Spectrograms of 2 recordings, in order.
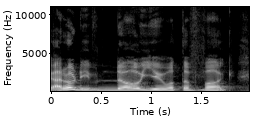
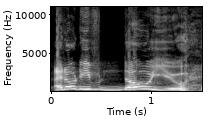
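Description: First: High-pitched bewilderment without shouting; imitating a baffled victim, pitched up; mock surprise. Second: Very high, loud bewildered shout; laughing, over-the-top cry of surprise; mock shocked yell. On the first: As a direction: squeak it out in disbelief, easing down at the end. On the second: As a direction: yell it in hammed-up disbelief. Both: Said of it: "he's really surprised what's happening".

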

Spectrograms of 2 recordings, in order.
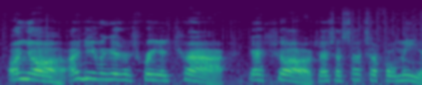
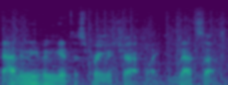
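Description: First: Much higher and louder, hammed-up despair; high mock-dramatic redo. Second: Said in the usual way. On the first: Shown as a demonstration. Gamer redoing his line in a shrill theatrical wail. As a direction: overact the disappointment in a high squeal. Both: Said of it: "Oh, wait, sorry".

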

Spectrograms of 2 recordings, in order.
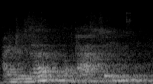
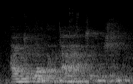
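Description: First: Said in the usual way. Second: Whispered echo of "I do that, a path to Him". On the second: Acted. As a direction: drop to a whisper on the repeat, "I do that" breathed. Repeats phrase, second take whispered.

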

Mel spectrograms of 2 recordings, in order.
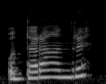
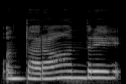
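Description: First: ಅಂದ್ರೆ lifted high at the end, light and teasing; curious question. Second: Slow, drawn-out ಒಂಥರ ಅಂದ್ರೆ, thinking aloud; musing repeat. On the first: Lover gently teasing his girlfriend, high rising question. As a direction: ask it with a bright high rise on ಅಂದ್ರೆ. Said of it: "ಕೇಳಿದ". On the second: Girl repeats his question to herself, slow and pondering. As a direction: stretch ಅಂದ್ರೆ as if searching for words. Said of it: "ಎನ್ನುತ್ತಾ ಯೋಚಿಸಿದವಳು". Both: A narrator's reading.

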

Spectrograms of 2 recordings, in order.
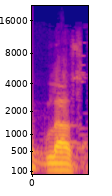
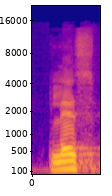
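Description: First: গ্লাস with open "aa", "glaas"; preferred pronunciation. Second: গ্লাস with front "e", "glaes"; rejected pronunciation. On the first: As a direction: say গ্লাস with a long "ah". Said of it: "গ্লাস বলি". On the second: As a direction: say গ্লাস as "gless". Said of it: "গ্লাস বলি না". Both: Shown as a demonstration.

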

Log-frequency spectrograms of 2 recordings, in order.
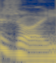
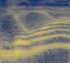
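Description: First: Jorn said "ZHORN", J like the s in measure; Jorn with ZH sound. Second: Jorn said "YORN", J like the Y in yes; Jorn with Y sound. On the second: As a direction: say Jorn starting with a Y. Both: Shown as a demonstration. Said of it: "Is it Jorn or Jorn?".

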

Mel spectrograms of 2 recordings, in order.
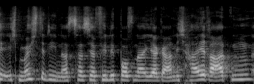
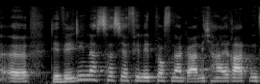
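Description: First: Higher pleading voice; a hint of a whiny Ganja. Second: Said in the usual way. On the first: Ganja lässt ausrichten, Figurenstimme.

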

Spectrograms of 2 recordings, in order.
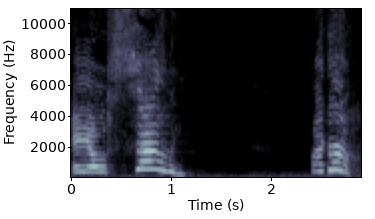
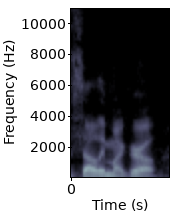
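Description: First: Very high, drawn-out holler; calling out. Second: Said in the usual way. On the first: Real, not acted. Vlogger summoning Sally in the tunnel, high hollered call. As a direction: holler it high and slow into the distance.

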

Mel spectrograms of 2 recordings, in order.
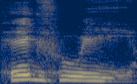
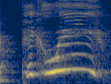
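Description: First: Flat heavy voice. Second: Much higher, loud crying call; high shout. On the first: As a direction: say "Pig hooey" heavy and flat. Figure repeats flatly. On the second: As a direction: yell it high and cracked. Sacks suggest loudly. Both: Acted.

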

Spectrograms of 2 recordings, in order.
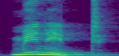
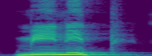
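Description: First: Said in the usual way. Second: "মিনিট" ending on a soft dental t, as minit; soft Malay T. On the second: Shown as a demonstration. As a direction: finish "মিনিট" with tongue on the teeth, like ত. ("মিনিট" শেষে ট নয়, নরম ত উচ্চারণ) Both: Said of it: "ট শব্দটাকে ওরা উচ্চারণ করে সবসময় ত".

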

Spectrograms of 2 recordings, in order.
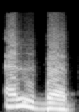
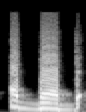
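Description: First: "الباب" as al-bab with a clear, held l; correct pronounced lam. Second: "الباب" as ab-bab, l dropped and b doubled; wrong silent lam. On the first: Teacher gives the right form, clear l in "الباب". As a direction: sound the l fully before the b in "الباب". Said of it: "ولا بد أن تنطق". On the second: Teacher shows pupils the mistake, l dropped in "الباب". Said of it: "إذا قلت كلمة الباب خطأ". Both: Shown as a demonstration.

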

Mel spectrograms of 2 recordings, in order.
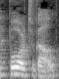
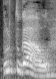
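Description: First: "Португал" as POR-tu-gal; wrong-example "Португал", first syllable punched; stress on first syllable. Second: "Португал" as poor-too-GAL, loud and high; Portuguese "Португал" with final stress; stress on last syllable. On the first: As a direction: hit the opening of "Португал". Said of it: "А не Португал". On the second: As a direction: punch GAL at the end of "Португал". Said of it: "наголос завжди на останній склад". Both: Shown as a demonstration.

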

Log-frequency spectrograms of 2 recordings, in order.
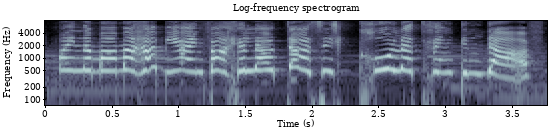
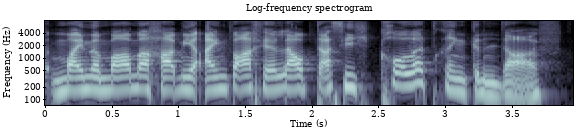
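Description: First: Put-on very high-pitched little German kid; tiny German voice. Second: Said in the usual way. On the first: Shown as a demonstration. Kid whose mom allowed cola, tiny German voice. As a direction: pipe it up like a tiny German child. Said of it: "in the tiny German voice".

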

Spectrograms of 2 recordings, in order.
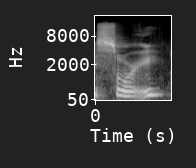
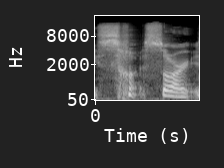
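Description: First: SORRY as "sore-ee", Canadian-style, lifting at the end; rounded Canadian first vowel on SORRY, questioning rise. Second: Said in the usual way. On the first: Retold or imitated. Showing viewers how Canadians say it, Canadian SORRY. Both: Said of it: "I think that all Canadians".

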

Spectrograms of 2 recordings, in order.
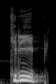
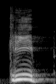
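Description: Both takes have the same delivery.

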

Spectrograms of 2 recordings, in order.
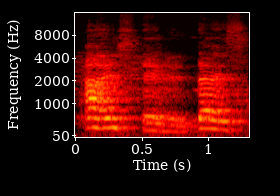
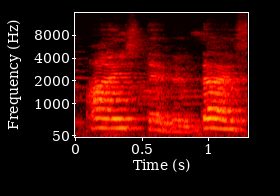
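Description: The two takes are said the same way.

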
